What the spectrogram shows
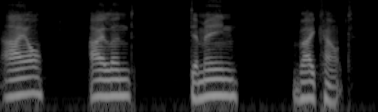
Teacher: S is mute in isle, island, domain, viscount.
